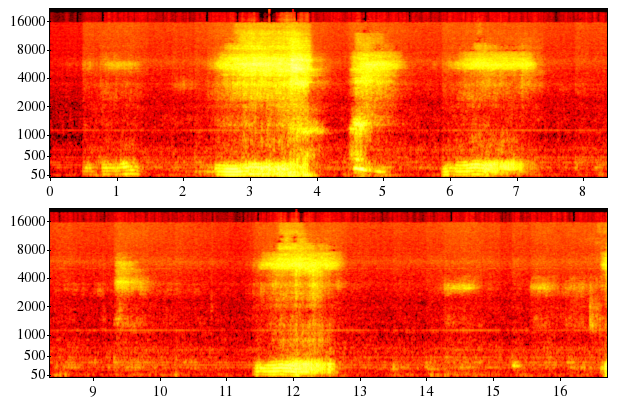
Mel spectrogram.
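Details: Snoring with loud, rough snores on inhalation roughly every three to five seconds and heavy breathing between.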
